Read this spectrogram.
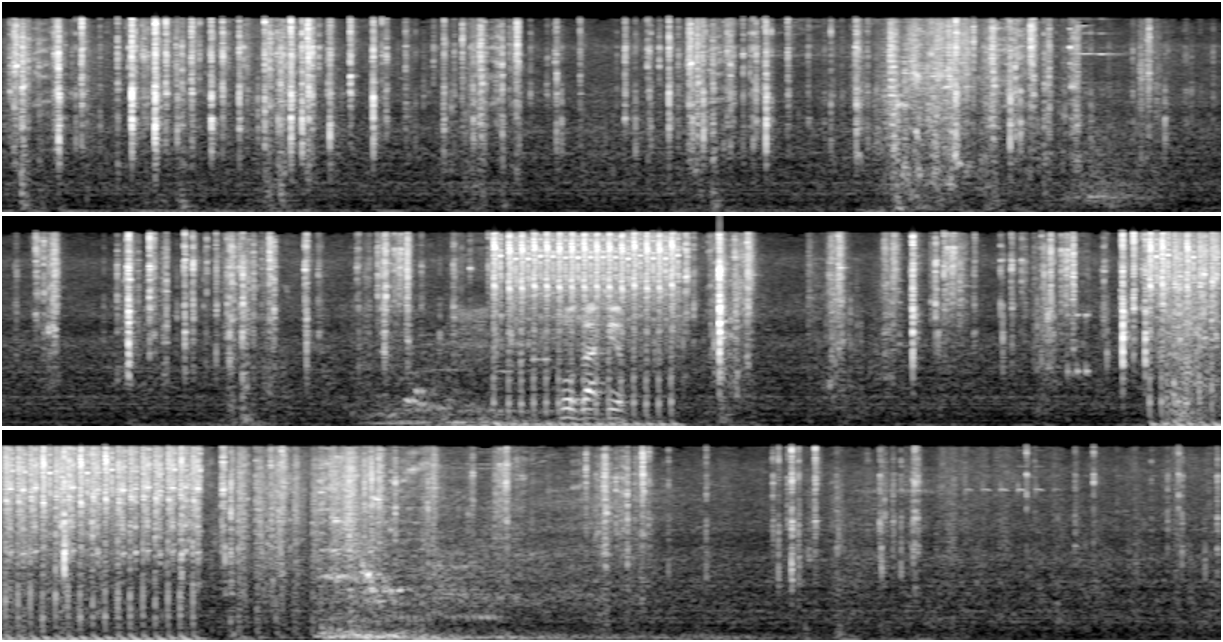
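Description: Wooden building pieces snap into place with quick, repeated clacks.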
